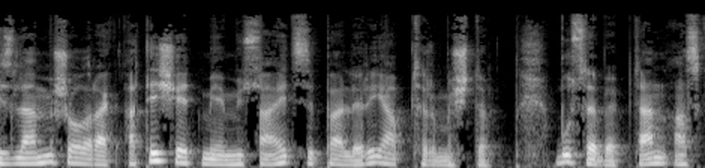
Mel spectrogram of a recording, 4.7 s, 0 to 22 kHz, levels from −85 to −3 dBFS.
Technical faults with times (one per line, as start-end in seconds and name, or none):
0.83 dropped buffer (overrun)
1.74 dropped buffer (overrun)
